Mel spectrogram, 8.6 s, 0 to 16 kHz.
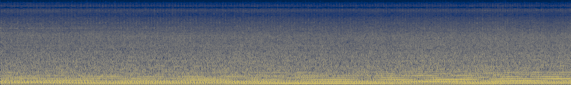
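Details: Hustler Super Z mower, Kawasaki engine with 1900 hard hours, test run after 66-inch deck rebuild with new spindles, pulleys, blades, tensioner: loud, smooth, steady engine drone, no knocking or deck grinding; normal running.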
